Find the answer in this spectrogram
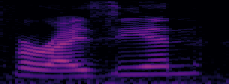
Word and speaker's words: Virizion: it's Ferrazzi and frisian i say it both ways I just I just say it however I feel like saying it whenever I feel like saying it I I just do that sometimes I know it's Verizon but I've been calling it Virizion too long but sometimes I'll call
